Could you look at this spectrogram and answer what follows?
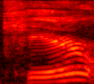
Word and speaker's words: CAER: CA er stand for and how do you pronounce it care autism care um yeah autism care it stands for community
